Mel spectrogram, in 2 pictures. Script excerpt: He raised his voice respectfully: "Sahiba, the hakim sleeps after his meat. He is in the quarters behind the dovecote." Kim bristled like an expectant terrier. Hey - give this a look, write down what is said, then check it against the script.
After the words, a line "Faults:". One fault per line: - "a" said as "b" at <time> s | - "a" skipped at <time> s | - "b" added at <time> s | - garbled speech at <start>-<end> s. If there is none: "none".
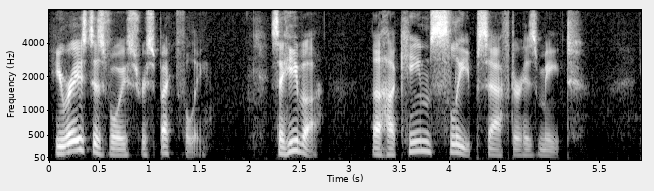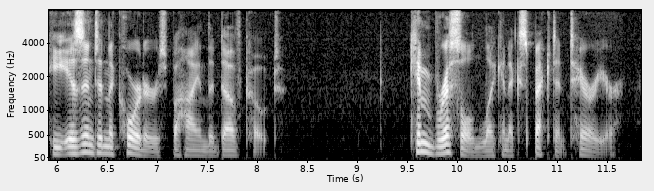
He raised his voice respectfully: "Sahiba, the hakim sleeps after his meat. He isn't in the quarters behind the dovecote." Kim bristled like an expectant terrier.
Faults:
- "is" said as "isn't" at 6.1 s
